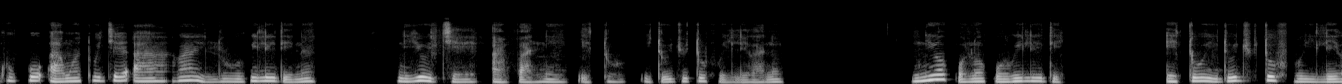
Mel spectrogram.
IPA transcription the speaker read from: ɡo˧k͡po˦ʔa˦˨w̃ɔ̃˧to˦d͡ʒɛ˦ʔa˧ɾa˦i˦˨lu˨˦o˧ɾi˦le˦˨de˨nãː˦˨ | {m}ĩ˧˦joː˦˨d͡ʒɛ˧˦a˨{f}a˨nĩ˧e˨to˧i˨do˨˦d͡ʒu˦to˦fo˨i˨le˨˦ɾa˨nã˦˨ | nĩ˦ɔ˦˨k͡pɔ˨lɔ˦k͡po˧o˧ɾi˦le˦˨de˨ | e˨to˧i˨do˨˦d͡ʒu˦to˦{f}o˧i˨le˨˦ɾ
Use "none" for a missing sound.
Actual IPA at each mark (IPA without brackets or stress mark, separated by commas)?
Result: n, f, f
